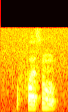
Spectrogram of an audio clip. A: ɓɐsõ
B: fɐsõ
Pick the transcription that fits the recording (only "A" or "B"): B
